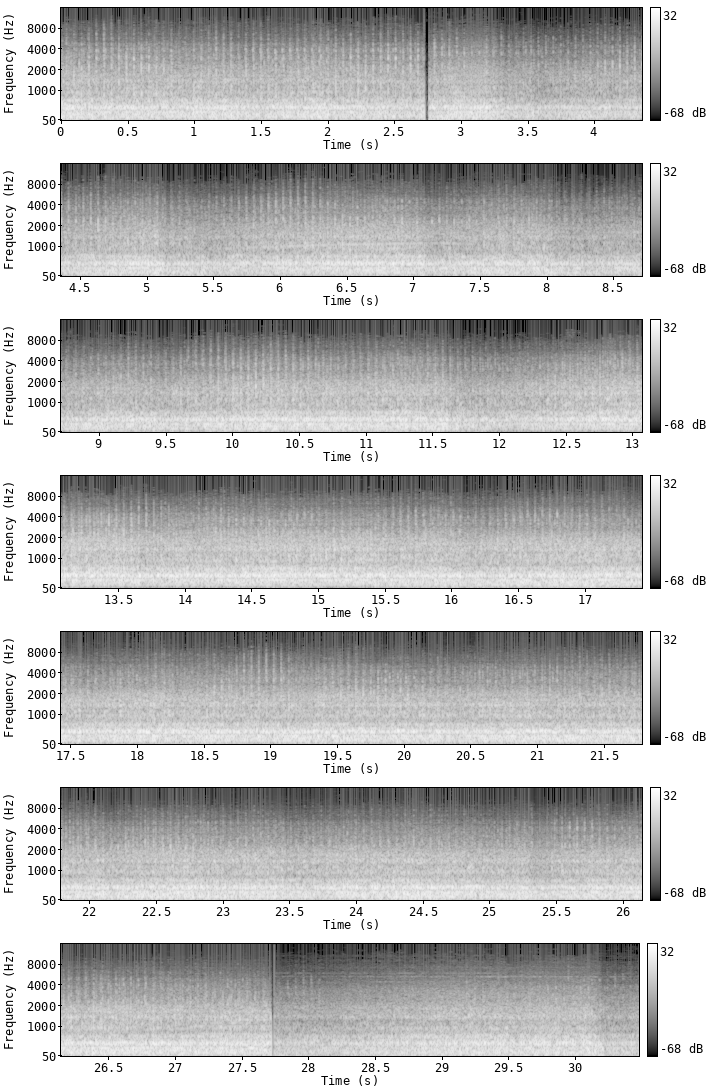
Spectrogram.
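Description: A river trawler's engine running steadily under way, a loud, even drone with a strong hum, over the rush of water along the hull. The level drops briefly near the end.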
